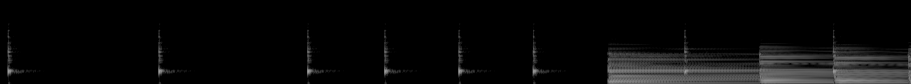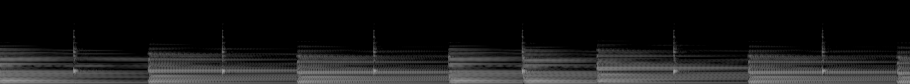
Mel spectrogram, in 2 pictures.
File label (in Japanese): ウォーキングベースライン Bass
